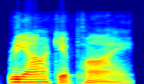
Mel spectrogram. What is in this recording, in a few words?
"reoccupy", American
